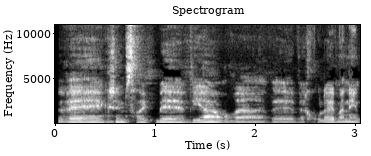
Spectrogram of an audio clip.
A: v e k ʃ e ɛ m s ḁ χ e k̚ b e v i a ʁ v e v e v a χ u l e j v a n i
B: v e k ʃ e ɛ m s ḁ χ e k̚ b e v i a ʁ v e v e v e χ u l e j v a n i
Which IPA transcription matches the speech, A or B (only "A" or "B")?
B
